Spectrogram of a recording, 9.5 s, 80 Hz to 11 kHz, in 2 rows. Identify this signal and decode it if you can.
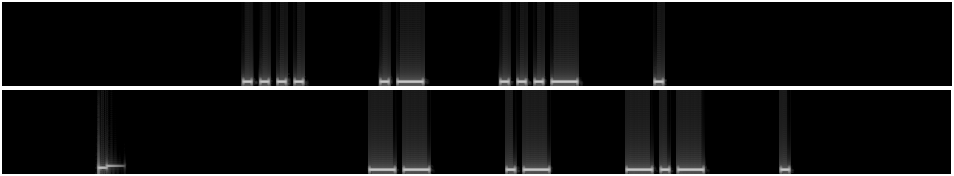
Morse code, heard as a keyed tone, about 28 wpm, spaced as for 16 wpm, 700 Hz. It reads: HAVE MAKE
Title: 3x Character Spacing - Top 300 Words - 28wpm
